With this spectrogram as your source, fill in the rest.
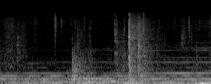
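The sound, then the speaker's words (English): A door closes in a hallway, heard as a couple of muted knocks and clicks over faint background noise, with no talk. “Nix closes the door behind Jonah, who finds himself in a deserted hallway.”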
